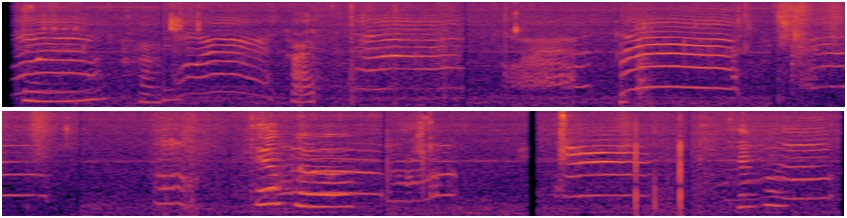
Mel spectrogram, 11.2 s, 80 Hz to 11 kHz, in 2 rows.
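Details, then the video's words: Pet cat greeting its owner with welcome-home meows indoors: a run of repeated, tonal, arching meows, some rising then falling, several drawn out, coming in quick succession with short gaps and faint room noise. "Cat’s, "Welcome Home," meow everyday for 4 months"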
